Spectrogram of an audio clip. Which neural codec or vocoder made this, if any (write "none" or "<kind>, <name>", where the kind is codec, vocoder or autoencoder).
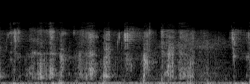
none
